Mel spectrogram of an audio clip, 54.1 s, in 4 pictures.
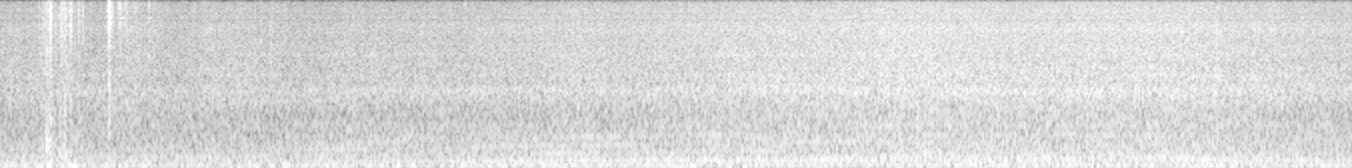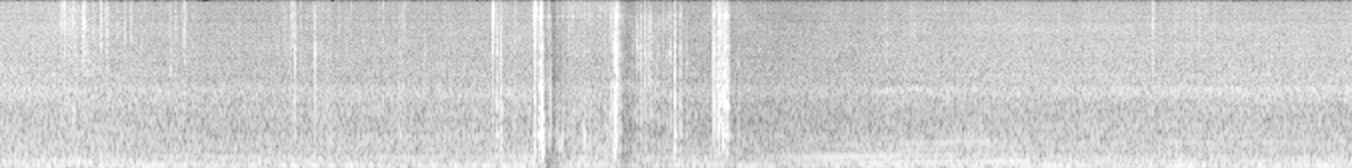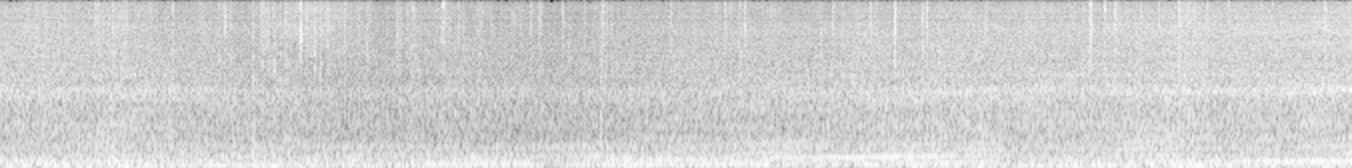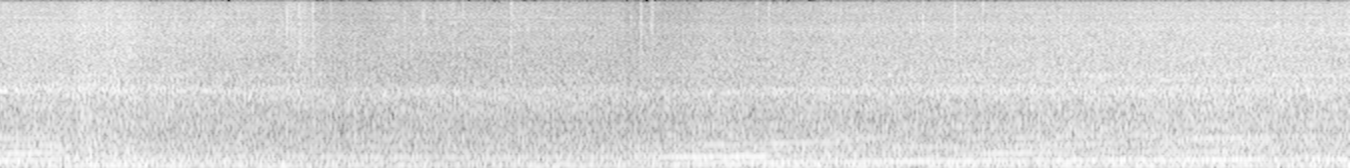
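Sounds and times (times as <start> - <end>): car engine revving: 26.7 - 54.0.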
